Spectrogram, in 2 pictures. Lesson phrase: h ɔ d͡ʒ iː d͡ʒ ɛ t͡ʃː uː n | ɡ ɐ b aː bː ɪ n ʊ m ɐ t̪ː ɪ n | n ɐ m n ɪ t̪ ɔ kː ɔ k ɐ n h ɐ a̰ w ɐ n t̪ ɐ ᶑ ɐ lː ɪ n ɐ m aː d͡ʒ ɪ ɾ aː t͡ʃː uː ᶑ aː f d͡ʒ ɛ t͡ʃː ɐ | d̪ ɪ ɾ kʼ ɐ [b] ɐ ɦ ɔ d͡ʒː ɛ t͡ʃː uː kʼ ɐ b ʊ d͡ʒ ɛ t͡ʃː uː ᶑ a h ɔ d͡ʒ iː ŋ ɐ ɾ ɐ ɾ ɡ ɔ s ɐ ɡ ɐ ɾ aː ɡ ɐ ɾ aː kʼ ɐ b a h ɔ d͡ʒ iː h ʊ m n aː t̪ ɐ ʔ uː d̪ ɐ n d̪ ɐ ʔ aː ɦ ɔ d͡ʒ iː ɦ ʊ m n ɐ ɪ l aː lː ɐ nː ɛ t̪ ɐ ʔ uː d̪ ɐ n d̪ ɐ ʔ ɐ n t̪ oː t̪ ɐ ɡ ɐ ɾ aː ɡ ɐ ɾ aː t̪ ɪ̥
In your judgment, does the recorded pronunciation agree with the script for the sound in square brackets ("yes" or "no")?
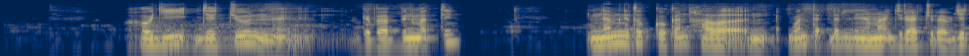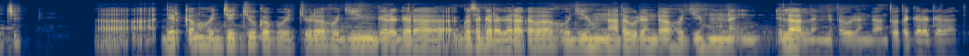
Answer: no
